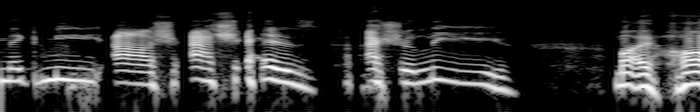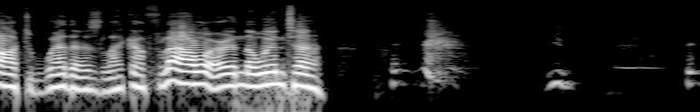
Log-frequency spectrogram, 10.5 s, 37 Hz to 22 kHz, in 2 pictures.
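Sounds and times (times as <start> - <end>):
speech: 0.0 - 3.9, 4.6 - 7.8, 9.4 - 9.6
person sneezing: 8.4 - 9.5.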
